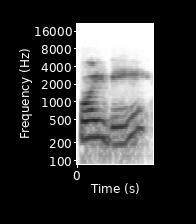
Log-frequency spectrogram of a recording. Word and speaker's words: Phoibe: Well, it's pronounced Phoibe.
